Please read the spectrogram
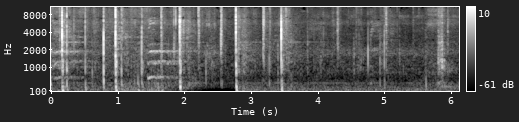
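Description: Basketball dribbled on an outdoor asphalt court: a run of sharp, irregular bounces, closest together in the first three seconds and sparser after.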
